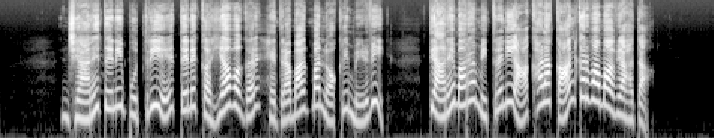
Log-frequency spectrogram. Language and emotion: Gujarati, surprised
